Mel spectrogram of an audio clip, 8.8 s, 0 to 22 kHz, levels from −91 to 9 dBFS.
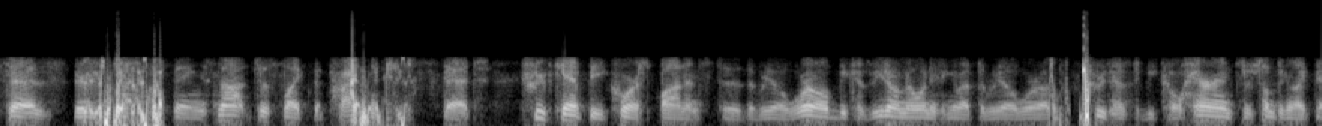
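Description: A speech recording heard through the GSM full-rate codec, band-limited to roughly 200 Hz to 3.4 kHz and fitting 13 kbit/s, carries a steady buzzy, gravelly roughness that, unlike general narrowband muffling, comes from pulse-driven vocal-tract modelling. GSM bit errors add squawks, pops and gargling at 0.56–1.11 s (before "things not just like"), 2.34–2.79 s (after "not just like the") and 6.98–7.31 s (after "anything about the real"). These are corrupted decoder parameters bending the level and spectrum, not dropouts or clipping.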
